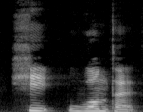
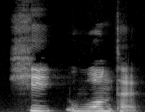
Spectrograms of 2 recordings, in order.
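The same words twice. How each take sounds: Both takes have the same delivery.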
